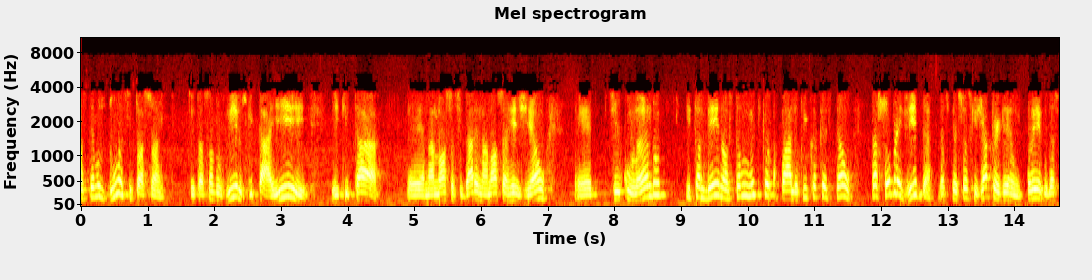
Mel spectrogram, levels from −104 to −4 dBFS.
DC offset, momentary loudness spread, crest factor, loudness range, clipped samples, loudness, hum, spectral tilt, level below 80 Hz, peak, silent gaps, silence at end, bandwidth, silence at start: under 0.1%; 7 LU; 14 dB; 1 LU; under 0.1%; -17 LUFS; none; -9 dB/octave; -54 dBFS; -4 dBFS; none; 0.05 s; 3.9 kHz; 0 s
